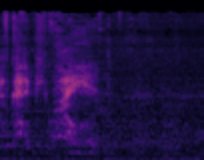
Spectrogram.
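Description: A woman's voice, a couple of short breathy, whispered words in the first second, then quieter.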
